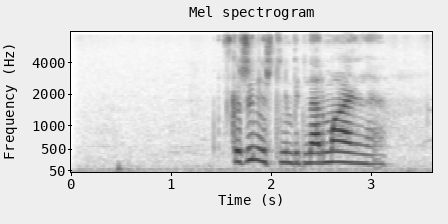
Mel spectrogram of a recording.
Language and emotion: Russian, angry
